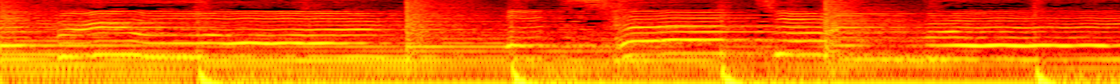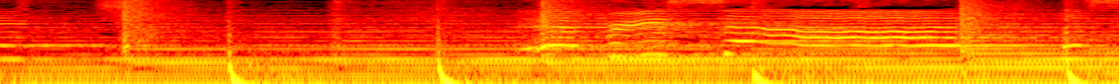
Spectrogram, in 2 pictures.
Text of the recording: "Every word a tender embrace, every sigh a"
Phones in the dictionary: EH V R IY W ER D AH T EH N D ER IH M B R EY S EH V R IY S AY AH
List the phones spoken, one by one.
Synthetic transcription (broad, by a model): EH V R IY W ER AH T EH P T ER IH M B R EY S EH V R IY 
